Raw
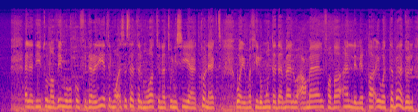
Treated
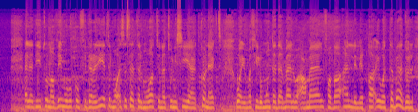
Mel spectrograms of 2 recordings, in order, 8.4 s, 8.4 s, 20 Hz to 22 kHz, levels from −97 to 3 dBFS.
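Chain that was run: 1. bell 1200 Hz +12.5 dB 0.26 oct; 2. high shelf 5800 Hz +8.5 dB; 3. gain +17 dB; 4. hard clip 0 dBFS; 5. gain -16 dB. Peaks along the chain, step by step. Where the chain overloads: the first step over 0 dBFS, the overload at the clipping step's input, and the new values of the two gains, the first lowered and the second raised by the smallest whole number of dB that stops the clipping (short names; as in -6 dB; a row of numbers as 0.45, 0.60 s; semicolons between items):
-12.5, -8.5, +8.5, 0.0, -16.0 dBFS; step 3, 8.5 dB; step 3 +8 dB, step 5 -7 dB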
